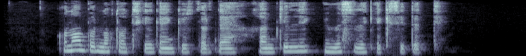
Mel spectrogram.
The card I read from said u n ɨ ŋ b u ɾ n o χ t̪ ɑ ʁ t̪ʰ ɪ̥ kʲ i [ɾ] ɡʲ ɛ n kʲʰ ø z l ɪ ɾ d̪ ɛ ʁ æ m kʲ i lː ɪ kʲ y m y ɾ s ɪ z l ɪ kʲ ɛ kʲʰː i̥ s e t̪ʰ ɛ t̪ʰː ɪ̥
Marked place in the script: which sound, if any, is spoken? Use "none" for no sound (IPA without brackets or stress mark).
l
